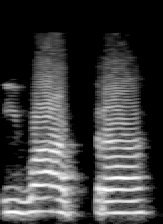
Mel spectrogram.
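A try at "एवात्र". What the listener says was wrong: Ev- not, sorry, Mataji, it is not Ivatra, it is Evatra. Evatra, yeah.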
